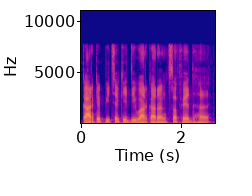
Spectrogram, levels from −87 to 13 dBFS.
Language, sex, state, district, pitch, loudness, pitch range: Hindi, male, Jharkhand, Garhwa, 115 Hz, -20 LUFS, 110-130 Hz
